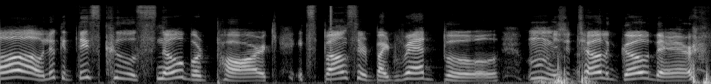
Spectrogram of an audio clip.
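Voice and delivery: slow, drawled, obnoxious, super-annoying bro voice. Speaker mocks the voice that interrupts exploring new mountain peaks; imitating a super-annoying voice. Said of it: "det är verkligen en superjobbig röst".

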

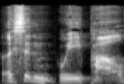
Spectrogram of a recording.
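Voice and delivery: broad, exaggerated Scottish accent. Acting out Fergie, who flew to Mexico to say this, in a Fergie voice, broad Scottish accent. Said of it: "if I do Scottish".

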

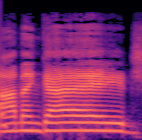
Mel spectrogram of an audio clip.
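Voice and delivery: put-on thick Southern accent. Imitating Brittany getting overwhelmed: imitating Brittany's Southern accent. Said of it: "She's really leaning into the Southern accent".

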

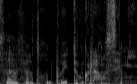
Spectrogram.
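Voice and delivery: soft, unvoiced whisper.

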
